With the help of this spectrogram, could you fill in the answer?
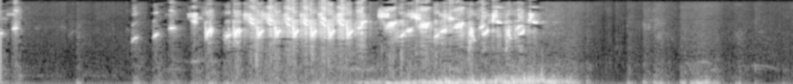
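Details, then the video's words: Goldfinch singing a rapid, high tinkling twitter that builds from a few separate chirps into a dense run of bright notes, with low rumbling noise beneath toward the end. "Bestest Goldfinch singing"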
